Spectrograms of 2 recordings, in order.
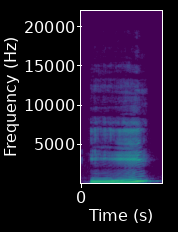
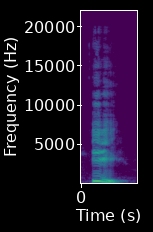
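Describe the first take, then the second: First: The syllable is said with the second tone. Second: The syllable is said with the fourth tone. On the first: "accent number two" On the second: "accent number four"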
